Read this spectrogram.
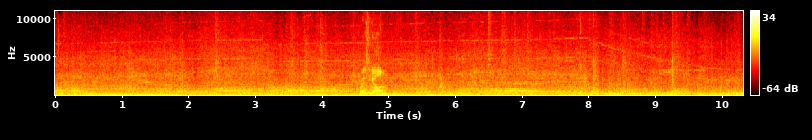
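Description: A race car engine roars steadily, its pitch rising and dropping with gear changes.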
